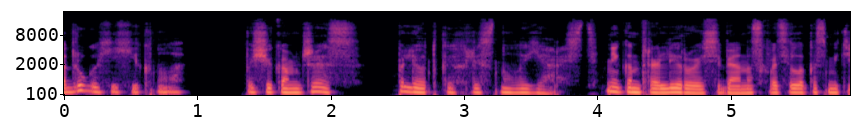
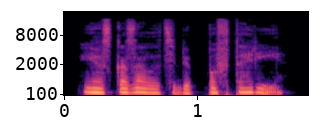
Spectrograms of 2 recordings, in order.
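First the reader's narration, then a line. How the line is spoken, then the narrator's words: Through gritted teeth. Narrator (Russian): процедила Джесс сквозь зубы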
